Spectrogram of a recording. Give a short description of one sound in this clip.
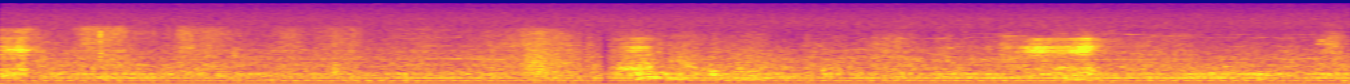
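Bare feet shuffle and scuff on a hard floor.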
